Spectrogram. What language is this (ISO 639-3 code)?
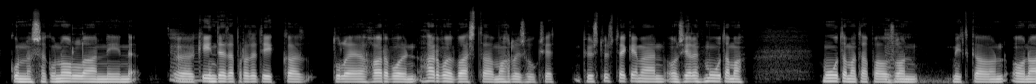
fin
